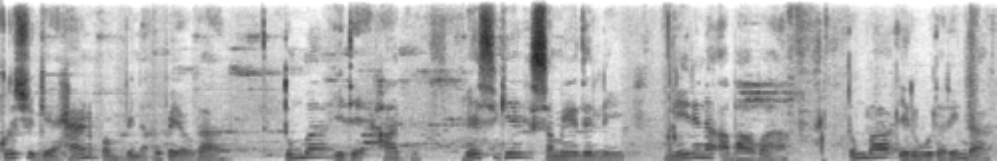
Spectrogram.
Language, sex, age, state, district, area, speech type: Kannada, male, 18-30, Karnataka, Shimoga, rural, spontaneous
